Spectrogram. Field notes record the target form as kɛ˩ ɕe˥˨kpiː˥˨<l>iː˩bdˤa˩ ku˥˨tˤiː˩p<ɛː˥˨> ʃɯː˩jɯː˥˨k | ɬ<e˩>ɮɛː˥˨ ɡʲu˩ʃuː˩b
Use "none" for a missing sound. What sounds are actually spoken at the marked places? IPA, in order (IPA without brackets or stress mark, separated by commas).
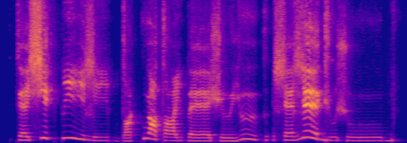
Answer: ɮ, ɛː˩, ɛ˩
